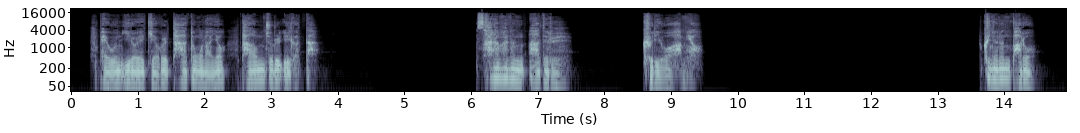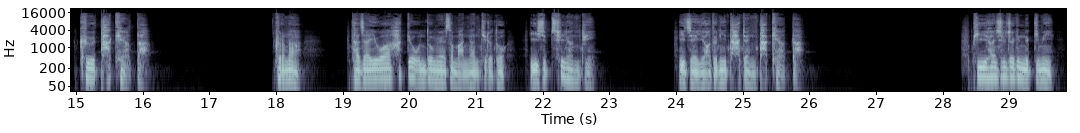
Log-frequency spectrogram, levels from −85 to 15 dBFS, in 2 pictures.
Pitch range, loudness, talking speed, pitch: 80-95 Hz, -16 LUFS, 165 characters per minute, 85 Hz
